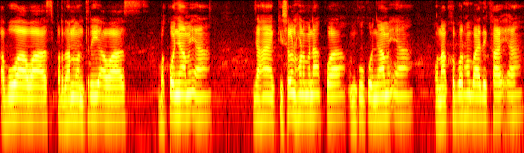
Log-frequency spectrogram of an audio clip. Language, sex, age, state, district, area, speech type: Santali, male, 45-60, Jharkhand, Bokaro, rural, spontaneous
